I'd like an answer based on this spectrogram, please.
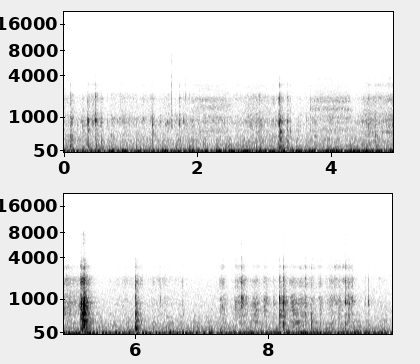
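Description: DVD box set and its cases being handled and put away, with light scrapes and clicks and one sharp knock about five seconds in.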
